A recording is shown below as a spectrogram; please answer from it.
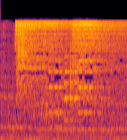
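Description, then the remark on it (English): A loud snake hiss, the snake tail of the Chimera spitting poison, bursts in after a brief pause, surges again midway like a spit, and keeps sputtering steadily to the end, with no one speaking. “It spat at Bellerophon, trying to sting him with poison.”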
